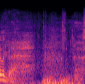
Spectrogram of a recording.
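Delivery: slow, awed whisper. Real, not acted. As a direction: breathe it out in amazement. Admiring the fish.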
